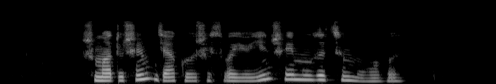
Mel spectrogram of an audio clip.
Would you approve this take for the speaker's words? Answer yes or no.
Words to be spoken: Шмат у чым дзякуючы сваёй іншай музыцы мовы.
yes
